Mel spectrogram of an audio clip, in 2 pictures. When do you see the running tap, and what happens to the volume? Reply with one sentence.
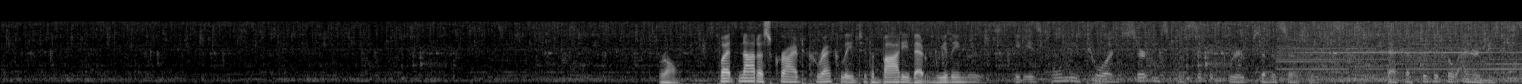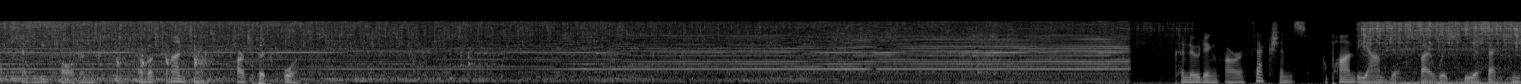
The running tap can be heard from 0.0 to 27.2 s, getting louder then quieter; and briefly from 28.8 to 30.4 s.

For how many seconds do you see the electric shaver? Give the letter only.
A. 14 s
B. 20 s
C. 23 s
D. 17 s
A.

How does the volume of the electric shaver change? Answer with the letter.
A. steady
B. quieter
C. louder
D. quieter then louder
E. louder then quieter
D.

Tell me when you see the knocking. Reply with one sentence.
You can hear the knocking from 16.4 to 17.4 s.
